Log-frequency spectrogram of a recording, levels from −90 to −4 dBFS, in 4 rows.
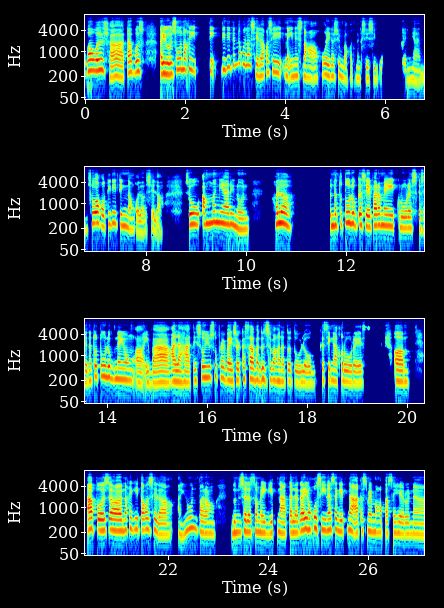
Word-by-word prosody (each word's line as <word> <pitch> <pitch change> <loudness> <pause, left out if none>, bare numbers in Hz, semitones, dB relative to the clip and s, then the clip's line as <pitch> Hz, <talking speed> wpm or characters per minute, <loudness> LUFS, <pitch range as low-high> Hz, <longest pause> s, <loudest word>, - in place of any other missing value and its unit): Bawal 295 +1 +5
siya. 195 -2 +1
Tapos 265 +3 0 0.3
ayun, 235 0 +5
so 315 +7 -1
naki 315 -3 -1 0.2
ti 275 -4 -6
tinitingnan 370 +8 -5
ko 445 - -1
lang 420 -2 -3
sila 215 -1 -3
kasi 260 -1 -4
nainis 205 +1 -6
na 195 - -1
nga 185 - -4
ako 230 +5 -7
eh, - - -3
kasi 210 +2 -7
iyon 195 - -10
bakit 170 - -18
nagsisigarliyo, 175 -1 -12 0.4
ganyan. 155 0 -14
So, 280 +5 +2
ako 235 -6 +2
tinitingnan 250 -8 -5
ko 180 - -4
lang 155 -1 -7
sila. - - -9 0.5
So, 260 0 +3
ang 275 +1 +3
nangyari 280 -4 +2
no'n, 190 -3 -5 0.5
hala 270 -3 +5 0.8
natutulog 265 +2 +1
kasi 245 -3 +4
para 245 +2 +4
may 240 -1 +3
crew 210 -3 -4
rest 205 -1 -3
kasi 190 -2 -4
natutulog 250 +3 -1
na 225 - 0
yung, 210 -3 -3
ah, 175 -2 -1
iba 175 +1 +2
kalahati. 185 0 +2
So, 245 +4 0
yung 245 - -2
supervisor 215 -6 -1
kasama 220 0 +1
do'n 225 +2 -1
sa 225 - -4
mga 195 -2 -3
natutulog 175 -3 -5
kasi 210 0 -6
nga 195 -1 -2
crew 190 -3 -2
rest. 175 0 -5 0.5
Uhm, 190 -1 +4 0.4
tapos, 240 -2 +6
ah, 230 -2 +7
nakikita 240 -1 -1
ko 250 - +1
sila 180 -7 -2
ayun 235 +10 -6
parang, 195 -4 -4 0.3
do'n 200 0 -4
sila 210 0 +2
sa 215 - -3
may 195 -2 -2
gitna 200 0 -1
talaga 200 +4 +3
yung 240 -1 +3
kusina 245 -2 +1
sa 250 - 0
gitna, 220 -2 +2
ah, - - +3
ta's 225 0 -7
may 215 - -1
mga 200 -1 -6
pasahero 195 -1 -4
na 185 0 -6
220 Hz, 180 wpm, -22 LUFS, 190-250 Hz, 0.8 s, ah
